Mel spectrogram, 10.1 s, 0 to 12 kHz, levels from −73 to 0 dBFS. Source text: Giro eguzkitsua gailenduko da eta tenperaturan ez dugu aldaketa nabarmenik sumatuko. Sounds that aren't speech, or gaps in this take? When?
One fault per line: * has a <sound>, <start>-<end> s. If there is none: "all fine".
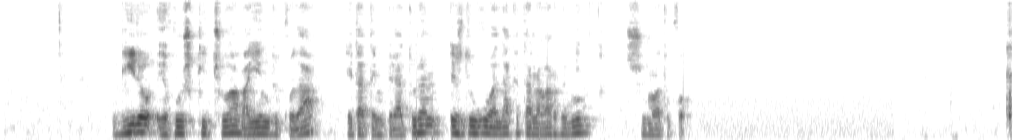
all fine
